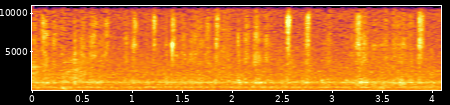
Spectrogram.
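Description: Near silence: the faint, scattered scratching of a pen writing on paper, over a faint steady hum.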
